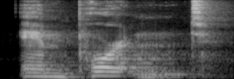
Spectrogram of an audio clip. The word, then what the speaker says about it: important: is the glottal stop in American English we don't really pronounce that T in the middle we'll say Batman bitten important brightening Hatrack threatened so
